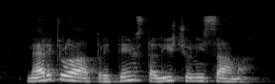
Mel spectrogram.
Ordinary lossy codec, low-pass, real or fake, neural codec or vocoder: none; 9.9 kHz; real; none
